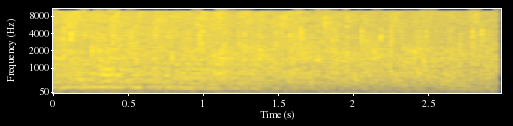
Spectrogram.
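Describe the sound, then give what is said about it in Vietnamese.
Audience applause at a Vietnamese Buddhist gathering welcoming a visiting abbot: dense, steady clapping that holds evenly throughout, with a brief voice at the very start. “Xin đại chúng cho một tràng pháo tay để”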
